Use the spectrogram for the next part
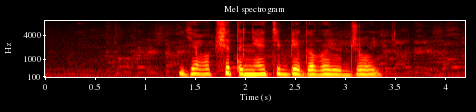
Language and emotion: Russian, angry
